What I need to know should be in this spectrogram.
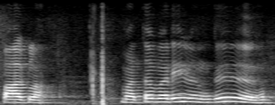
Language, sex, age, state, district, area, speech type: Tamil, female, 18-30, Tamil Nadu, Ranipet, urban, spontaneous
